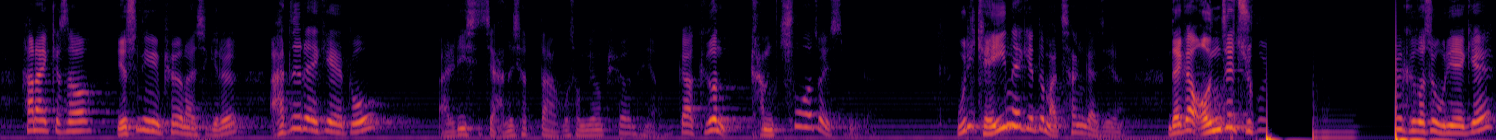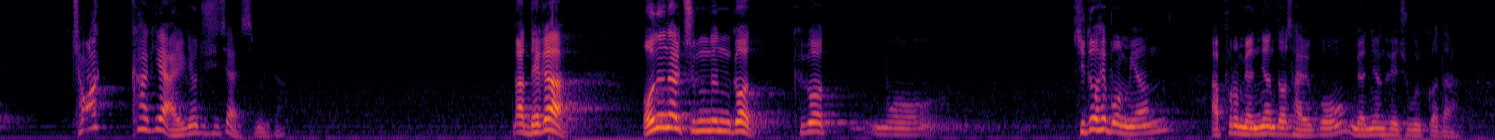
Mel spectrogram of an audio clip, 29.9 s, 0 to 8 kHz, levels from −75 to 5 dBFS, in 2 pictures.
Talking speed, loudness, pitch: 250 characters per minute, -28 LUFS, 130 Hz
